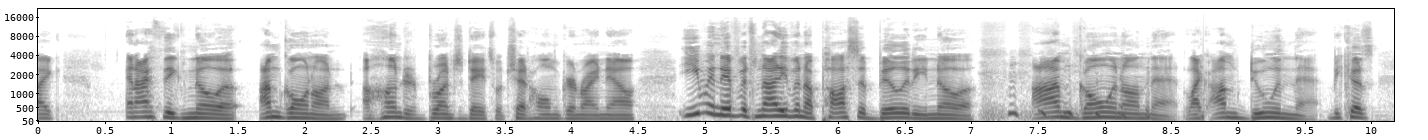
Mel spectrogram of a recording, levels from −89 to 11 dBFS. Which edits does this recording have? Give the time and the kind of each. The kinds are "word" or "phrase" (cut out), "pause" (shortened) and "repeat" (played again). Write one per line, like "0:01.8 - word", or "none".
none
